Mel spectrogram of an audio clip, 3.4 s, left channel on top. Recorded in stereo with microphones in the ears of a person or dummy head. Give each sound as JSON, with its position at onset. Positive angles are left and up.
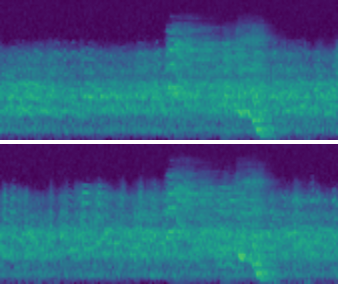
{"t": 1.6, "sound": "a cupboard door", "side_deg": -10, "distance_m": 0.5}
